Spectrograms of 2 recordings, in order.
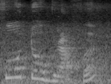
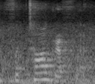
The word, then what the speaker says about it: photographer: word when pronouncing it for example pronouncing photographer instead of pronouncing photographer and pronouncing archief instead of archive when we had to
